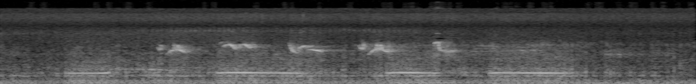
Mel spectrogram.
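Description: Mourning dove giving soft, hollow, low cooing notes, four in about five seconds, with higher chirps from small birds and a low background rumble.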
